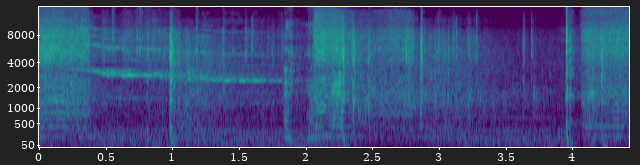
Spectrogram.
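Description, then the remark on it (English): Fireworks inside a burning RV in East LA crackle and bang at irregular intervals, about five sharp pops with a brief whistle, over a steady roaring rush of background noise. “That's why it's on fire. RV has fireworks. Still going.”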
